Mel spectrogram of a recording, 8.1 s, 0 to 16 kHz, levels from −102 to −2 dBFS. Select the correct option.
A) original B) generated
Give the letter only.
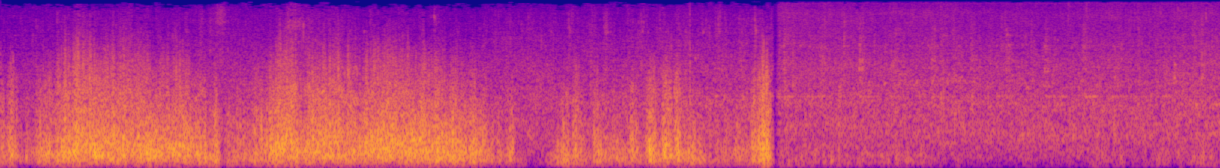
A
